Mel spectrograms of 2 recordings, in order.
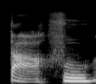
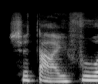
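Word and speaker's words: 大夫: I was pronouncing it Da Fu, and then my teacher was like, Dai Fu.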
